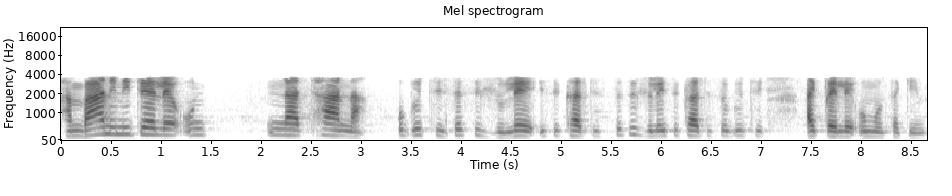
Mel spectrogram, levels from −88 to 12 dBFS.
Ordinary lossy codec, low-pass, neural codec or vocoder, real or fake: MP3, 32 kbps; 3.6 kHz; none; real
